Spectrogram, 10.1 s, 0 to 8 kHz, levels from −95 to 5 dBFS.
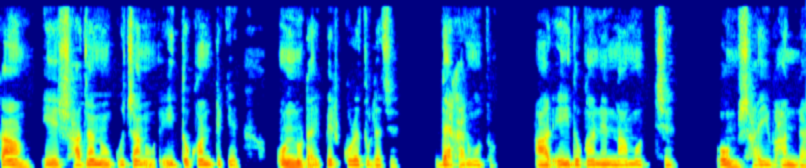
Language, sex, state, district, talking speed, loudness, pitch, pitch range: Bengali, male, West Bengal, North 24 Parganas, 130 wpm, -22 LUFS, 105 Hz, 95-110 Hz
